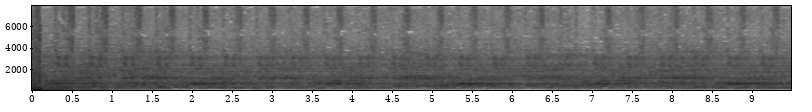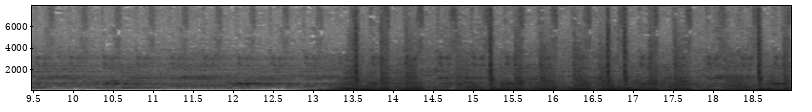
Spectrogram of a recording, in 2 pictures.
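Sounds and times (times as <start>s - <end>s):
sped up funk music: 13.3s - 18.9s.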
